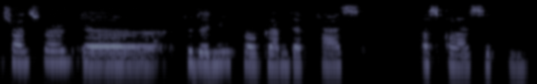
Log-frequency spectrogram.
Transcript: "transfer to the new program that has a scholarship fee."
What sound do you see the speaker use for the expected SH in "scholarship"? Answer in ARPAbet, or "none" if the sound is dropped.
S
